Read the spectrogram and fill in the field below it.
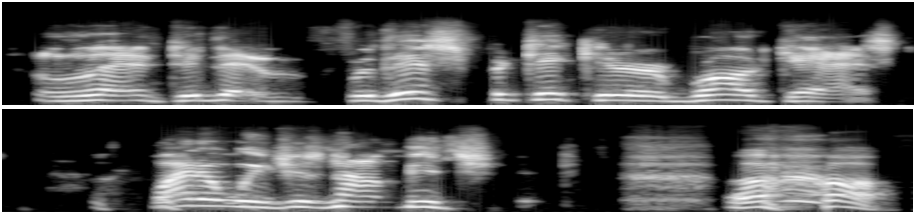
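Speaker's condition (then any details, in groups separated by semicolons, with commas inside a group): Cerebral palsy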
